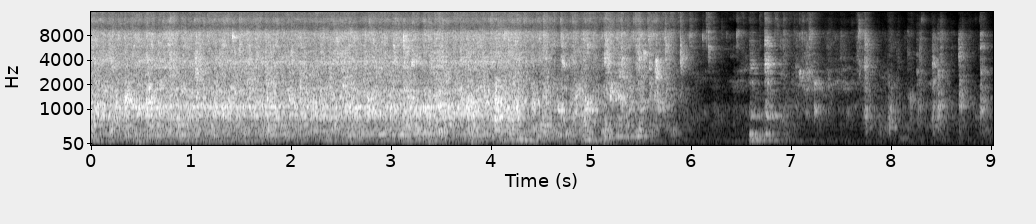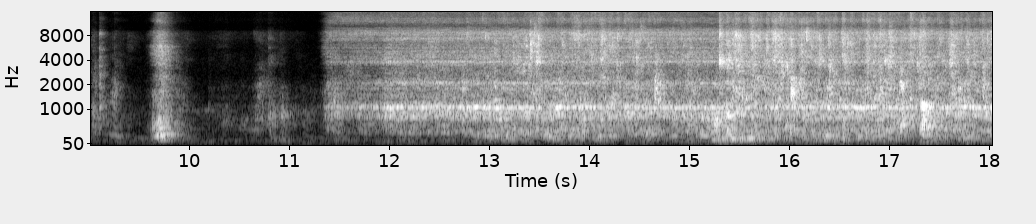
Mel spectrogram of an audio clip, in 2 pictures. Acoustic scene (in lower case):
restroom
